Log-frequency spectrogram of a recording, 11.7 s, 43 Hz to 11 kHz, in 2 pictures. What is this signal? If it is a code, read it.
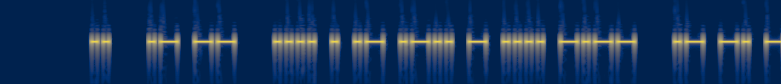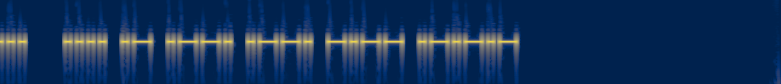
Morse code, heard as a keyed tone, about 27 wpm, 700 Hz. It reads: I AM HEALTHY AND HAPPY.
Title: Sentences from Top 1000 Words - Review Part 5 - 28wpm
